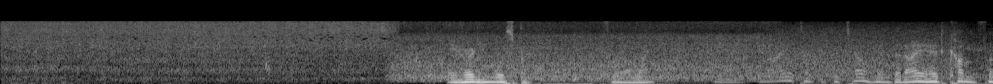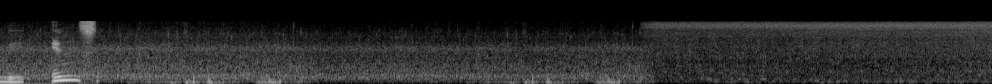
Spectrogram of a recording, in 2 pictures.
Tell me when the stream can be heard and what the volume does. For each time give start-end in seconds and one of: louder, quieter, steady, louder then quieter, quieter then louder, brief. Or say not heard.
0.0-19.8 quieter.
